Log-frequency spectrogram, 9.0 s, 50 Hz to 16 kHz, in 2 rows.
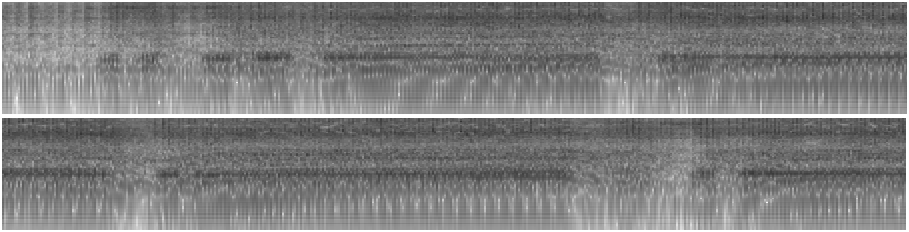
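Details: Husqvarna/McCulloch Tivoli 65 two-stroke hedge trimmer, idle 15 years, repaired by replacing perished fuel lines; crisp buzz revving up and dropping back cleanly several times, pulling evenly with no misfire or rattle, running normally.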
